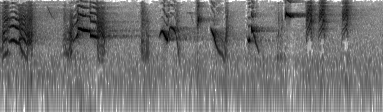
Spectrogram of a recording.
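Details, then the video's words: Bird-of-paradise calling: loud harsh squawks alternate with clear whistled notes, some sharply downslurred and others held level, in an irregular series of about a dozen bursts. "kicau burung cendrawasih"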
